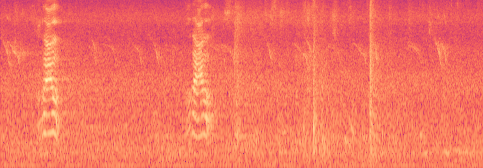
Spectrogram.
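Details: Two short, harsh, wavering squawks about two seconds apart from a yellow-crowned amazon at a tropical animal facility, a bird that greets visitors with "good morning"; faint clicks and low background hum.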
